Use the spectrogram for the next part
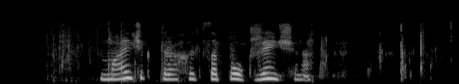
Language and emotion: Russian, neutral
